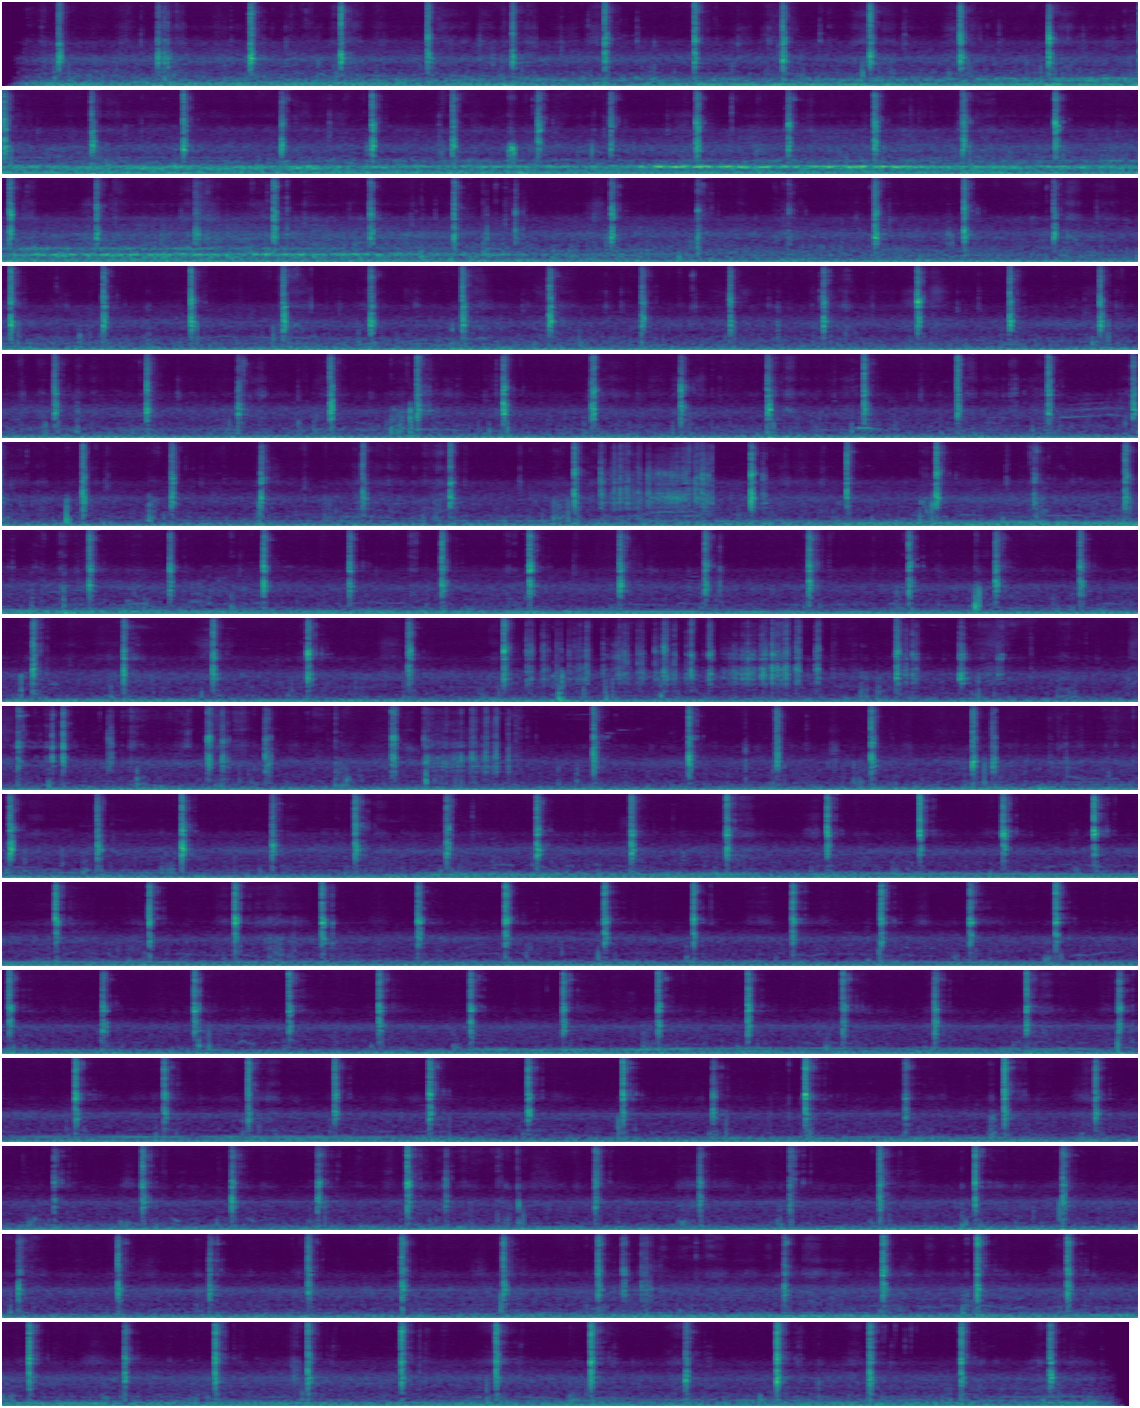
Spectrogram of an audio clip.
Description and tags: white-cane
Recording of me walking using white cane - a cane for blind and visually impaired which helps to control the environment. I recorded it during the meeting of visually impaired students in Bratislava, Slovakia.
